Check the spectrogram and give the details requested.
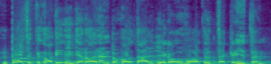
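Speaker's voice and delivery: high, fast protesting; exasperated son. Retold or imitated. Son protesting that his praying father doubts him, exasperated.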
